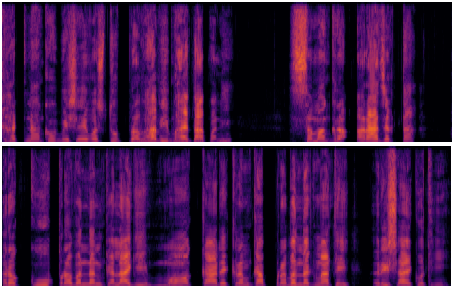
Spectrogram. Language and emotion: Nepali, angry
